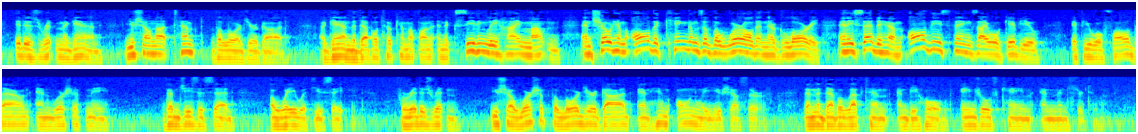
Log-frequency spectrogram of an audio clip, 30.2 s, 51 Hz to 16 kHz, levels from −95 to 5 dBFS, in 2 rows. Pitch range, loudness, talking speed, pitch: 100-140 Hz, -23 LUFS, 185 wpm, 110 Hz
